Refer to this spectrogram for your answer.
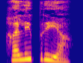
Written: ಹಲಿಪ್ರಿಯ

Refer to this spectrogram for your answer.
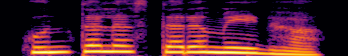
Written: ಕುಂತಲಸ್ತರಮೇಘ

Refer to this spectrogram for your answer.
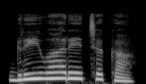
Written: ಗ್ರೀವಾರೇಚಕ

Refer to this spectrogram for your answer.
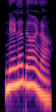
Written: ನೆಳದಾಳ

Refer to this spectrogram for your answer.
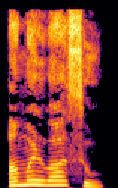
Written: ಅಮಳ್ವಾಸು

